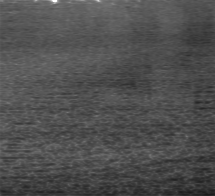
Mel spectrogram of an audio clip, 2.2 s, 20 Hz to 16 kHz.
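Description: Chevrolet Camaro SS V8 engine running with a low rumble, steadily growing louder.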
